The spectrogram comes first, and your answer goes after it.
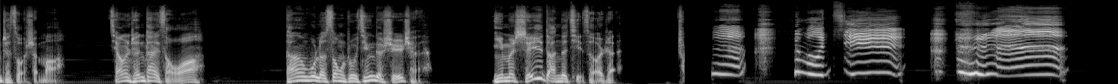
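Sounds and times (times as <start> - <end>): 
speech: 0.0 - 2.1, 2.8 - 6.3
little girl crying shrilly: 7.2 - 10.7.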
